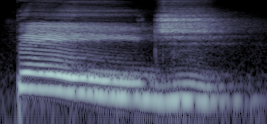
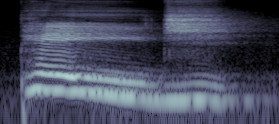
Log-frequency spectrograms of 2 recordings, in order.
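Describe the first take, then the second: No difference in how they are said.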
